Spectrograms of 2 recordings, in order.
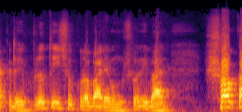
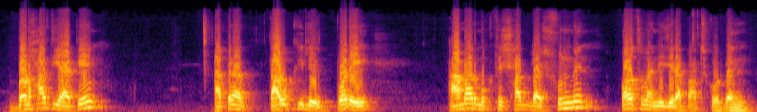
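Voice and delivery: ordinary talk

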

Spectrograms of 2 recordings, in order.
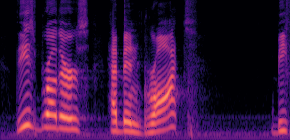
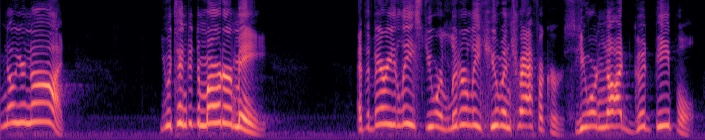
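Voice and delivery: much higher and louder, outraged; indignant rebuke; 7 semitones higher, 5 dB louder than usual. Retold or imitated. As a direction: call them out, furious and incredulous. Victim rebukes the brothers.

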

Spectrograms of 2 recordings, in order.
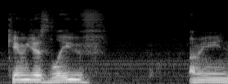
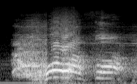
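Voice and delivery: sudden loud, high yelp; startled scream; 5 dB louder than usual. Real, not acted. Gamer caught by a jump scare, startled shout. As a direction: scream out as if jumped.

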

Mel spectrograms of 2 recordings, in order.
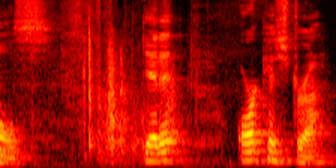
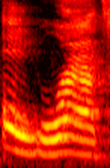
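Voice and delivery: sniveling; 12 semitones higher, 4 dB louder than usual. A narrator's reading. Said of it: "he sniveled".

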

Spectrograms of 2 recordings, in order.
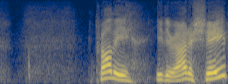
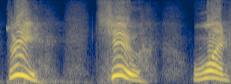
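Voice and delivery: loud, high coach countdown; shouting countdown; 3 semitones higher, 7 dB louder, much slower than usual. Real, not acted. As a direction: yell the final count.

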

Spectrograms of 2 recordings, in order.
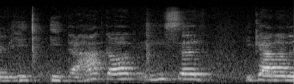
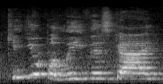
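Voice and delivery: higher, mildly exasperated complaint; annoyed pigeon; 5 semitones higher, 4 dB louder than usual. Acted. Pigeon complaining about the nosy duck, annoyed. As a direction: complain like a put-upon pigeon. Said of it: "might be getting a little annoyed".

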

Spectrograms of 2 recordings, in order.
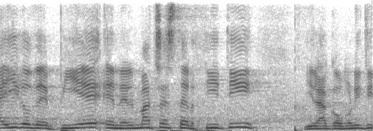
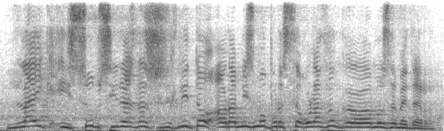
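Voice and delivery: hyped; 6 semitones higher than usual. Real, not acted. Hyped outro after goal.

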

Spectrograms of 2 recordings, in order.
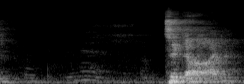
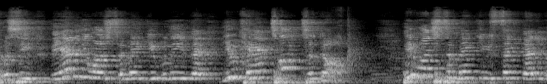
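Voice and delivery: higher, excited preaching; getting excited; 7 semitones higher, 3 dB louder than usual. Real, not acted. Preacher warning the congregation about the enemy's lie, getting excited. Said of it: "I'm starting to get excited".

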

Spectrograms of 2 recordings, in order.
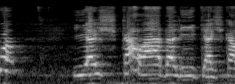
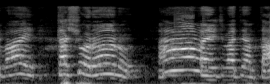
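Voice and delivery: usual speaking voice

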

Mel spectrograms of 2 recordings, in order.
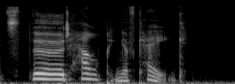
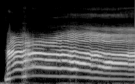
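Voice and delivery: long, high, loud "aha"; pirate captain's cry; 8 semitones higher, 9 dB louder than usual. A narrator's reading. Captain greets his returning parrot, crying out. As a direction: bellow it in triumph, drawn out. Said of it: "cried the captain".

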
